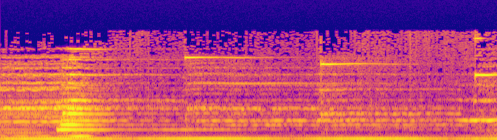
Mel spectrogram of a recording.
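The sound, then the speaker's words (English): Small bells of the percussion family are struck four times at a slow, even pace. Each bright, clear tone rings on and overlaps the next, above a steady low hum, with no talking. “Even the little bells are struck like this.”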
